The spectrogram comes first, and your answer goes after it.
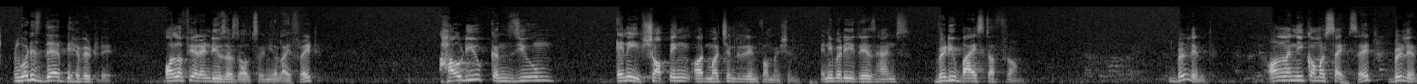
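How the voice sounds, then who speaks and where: Someone with an Indian accent talks at a very fast pace with lively intonation and long, frequent pauses over noticeable background noise. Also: man, fairly high pitch for a man. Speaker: conference speaker. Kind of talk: conference talk. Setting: stage with audience.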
